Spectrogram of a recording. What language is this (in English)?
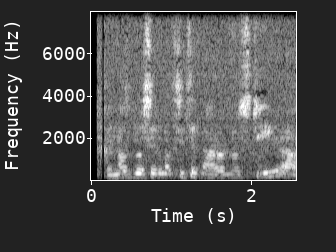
Czech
